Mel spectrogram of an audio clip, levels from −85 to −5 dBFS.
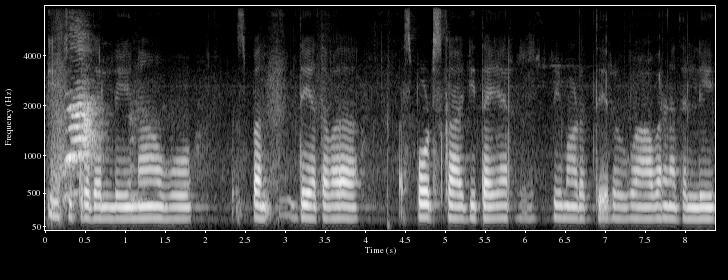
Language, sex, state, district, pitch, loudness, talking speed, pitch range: Kannada, female, Karnataka, Bellary, 160 Hz, -18 LUFS, 80 wpm, 155-165 Hz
